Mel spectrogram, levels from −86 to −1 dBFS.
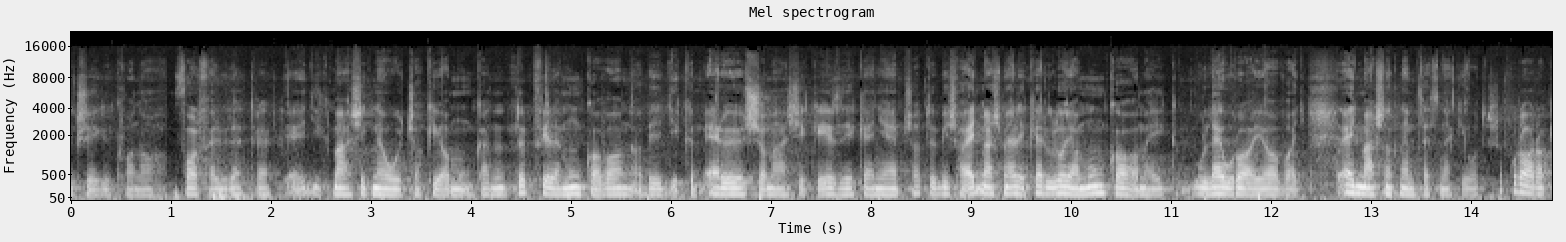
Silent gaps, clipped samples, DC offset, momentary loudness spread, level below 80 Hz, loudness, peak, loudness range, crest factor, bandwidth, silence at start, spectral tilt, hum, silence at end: none; under 0.1%; under 0.1%; 11 LU; -34 dBFS; -17 LUFS; 0 dBFS; 4 LU; 16 dB; 15 kHz; 0 s; -6 dB/octave; none; 0 s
